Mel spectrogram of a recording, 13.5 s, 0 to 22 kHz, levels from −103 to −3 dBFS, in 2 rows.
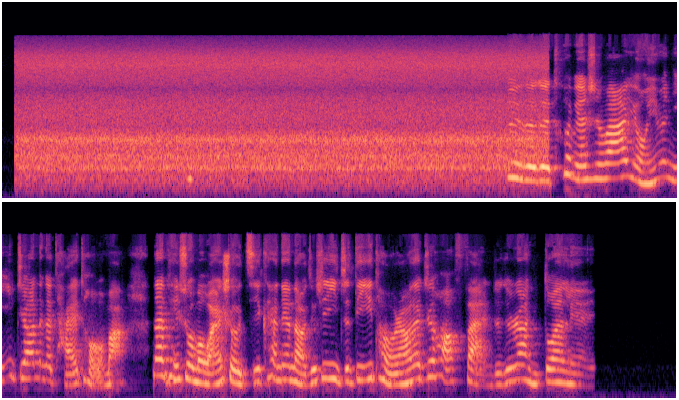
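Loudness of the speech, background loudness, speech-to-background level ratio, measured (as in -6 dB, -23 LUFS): -21.0 LUFS, -24.5 LUFS, 3.5 dB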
